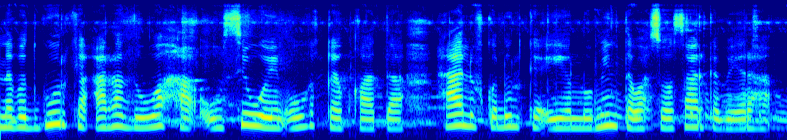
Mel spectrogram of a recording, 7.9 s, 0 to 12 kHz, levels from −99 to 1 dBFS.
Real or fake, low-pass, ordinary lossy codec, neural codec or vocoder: real; 10.8 kHz; none; none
